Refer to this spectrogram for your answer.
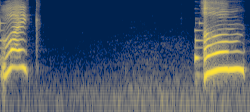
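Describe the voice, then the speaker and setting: A woman voicing a tiny, cheeky, excitable fairy companion in an anime video game, with a squeaky childlike voice and a chatty, teasing manner. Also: very slow, no echo, studio quality, exaggerated voice. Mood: gleeful teasing. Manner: chatty, teasing, speaks of herself in third person.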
